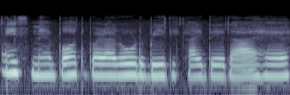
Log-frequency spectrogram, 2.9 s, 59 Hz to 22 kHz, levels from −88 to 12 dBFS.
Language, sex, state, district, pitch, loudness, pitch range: Hindi, female, Himachal Pradesh, Shimla, 205 Hz, -16 LUFS, 195-210 Hz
